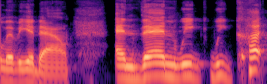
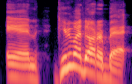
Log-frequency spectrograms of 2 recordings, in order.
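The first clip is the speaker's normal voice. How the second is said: normal talking voice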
